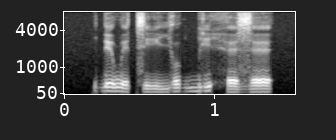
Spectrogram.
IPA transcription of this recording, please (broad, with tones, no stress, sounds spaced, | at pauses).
ɗ ɪ˦ w ɪ˨ t͡s iː˨ j o˦ ɡ͡b i˦ h ɛ˨ z ɛ˦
